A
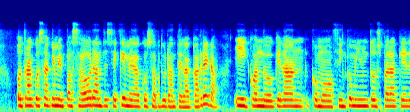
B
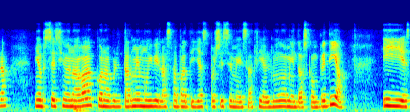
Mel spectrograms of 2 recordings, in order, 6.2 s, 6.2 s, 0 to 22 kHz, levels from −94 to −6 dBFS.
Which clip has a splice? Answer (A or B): A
